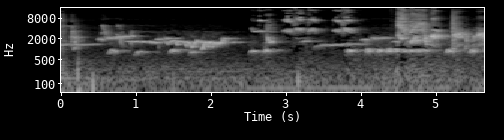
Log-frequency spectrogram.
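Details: White-rumped shama in mating display: warbled whistles dropping in pitch, then high ringing notes and a noisy rush of flapping toward the end.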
